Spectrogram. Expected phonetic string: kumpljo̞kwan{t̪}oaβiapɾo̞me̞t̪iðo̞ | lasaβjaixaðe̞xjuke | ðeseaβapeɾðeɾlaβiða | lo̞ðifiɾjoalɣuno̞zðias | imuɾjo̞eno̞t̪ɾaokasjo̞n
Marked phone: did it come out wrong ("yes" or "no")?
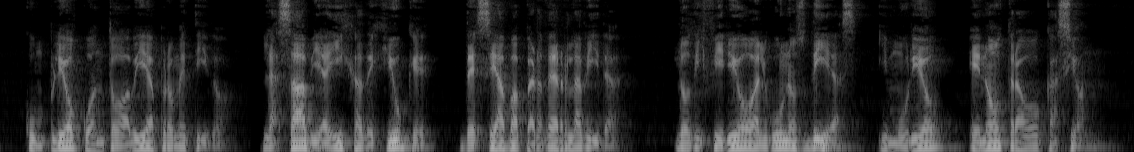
no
